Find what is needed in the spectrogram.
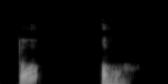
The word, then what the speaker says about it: to-o: The second pronunciation for the word is to-o, to-o. Again, to-o, which means the right side. So, to-o is the opposite of wala. The way it is pronounced is that the first vowel has a glottal catch, so it is stopped, while the second vowel is a normal vowel.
